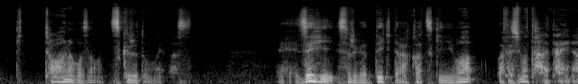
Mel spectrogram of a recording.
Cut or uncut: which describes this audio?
cut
